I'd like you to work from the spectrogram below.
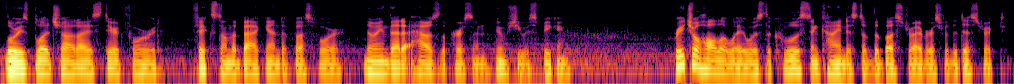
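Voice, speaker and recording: A man's voice: low-pitched, a little mellow. An American man in his thirties reading scripted comedic story narration as a podcast host. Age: 30s. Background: faint music.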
